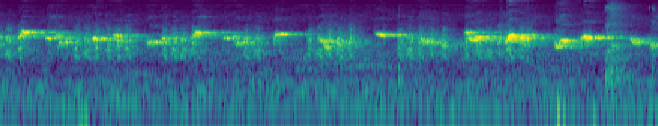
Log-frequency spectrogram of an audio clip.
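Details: Sooty-headed bulbul recorded as a lure for trapping: continuous bubbling whistled phrases, bright slurred notes rising and falling in quick succession, with brief rough notes between them.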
